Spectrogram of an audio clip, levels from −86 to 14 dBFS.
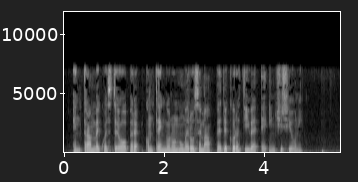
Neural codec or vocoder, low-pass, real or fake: none; 7.2 kHz; real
